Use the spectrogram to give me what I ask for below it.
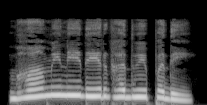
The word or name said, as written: ಭಾಮಿನೀದೀರ್ಘದ್ವಿಪದಿ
